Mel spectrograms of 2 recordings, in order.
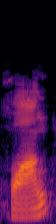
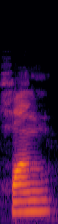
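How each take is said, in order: First: The pitch rises from mid to high. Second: The pitch stays high and level. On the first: "second tone" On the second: "first tone"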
